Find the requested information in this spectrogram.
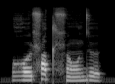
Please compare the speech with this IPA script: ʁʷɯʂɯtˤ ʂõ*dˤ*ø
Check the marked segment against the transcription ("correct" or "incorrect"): incorrect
